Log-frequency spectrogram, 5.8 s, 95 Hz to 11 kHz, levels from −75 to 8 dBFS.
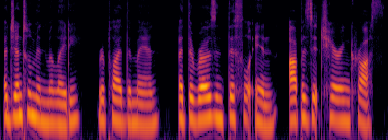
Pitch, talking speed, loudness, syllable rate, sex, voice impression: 185 Hz, 165 wpm, -19 LUFS, 5.0 syllables/s, female, very feminine, adult-like, slightly thin, tensed, slightly weak, slightly bright, soft, clear, fluent, slightly raspy, cute, intellectual, slightly refreshing, sincere, very calm, friendly, very reassuring, unique, very elegant, sweet, slightly lively, kind, modest, light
